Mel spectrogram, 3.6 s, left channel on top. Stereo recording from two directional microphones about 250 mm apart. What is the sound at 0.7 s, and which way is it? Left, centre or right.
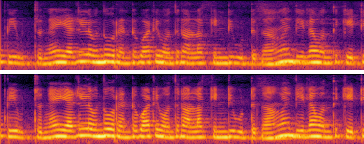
A woman's voice, right.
